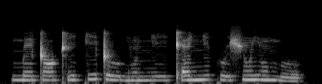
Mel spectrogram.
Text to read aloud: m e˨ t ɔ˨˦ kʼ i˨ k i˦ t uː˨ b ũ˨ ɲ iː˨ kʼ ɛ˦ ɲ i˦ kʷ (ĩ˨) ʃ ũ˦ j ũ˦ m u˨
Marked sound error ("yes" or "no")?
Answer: yes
